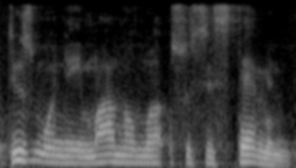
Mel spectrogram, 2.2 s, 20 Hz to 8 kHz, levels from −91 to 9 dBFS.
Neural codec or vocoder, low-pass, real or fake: codec, 24 kHz, 3 kbps, HILCodec; 7.2 kHz; fake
